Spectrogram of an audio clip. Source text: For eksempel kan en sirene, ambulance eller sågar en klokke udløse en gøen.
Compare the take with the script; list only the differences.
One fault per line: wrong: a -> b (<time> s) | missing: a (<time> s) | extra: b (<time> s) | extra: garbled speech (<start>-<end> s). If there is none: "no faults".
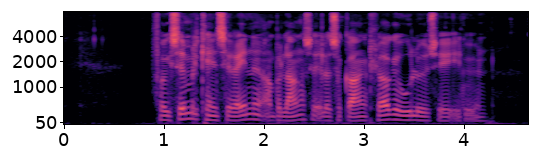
no faults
